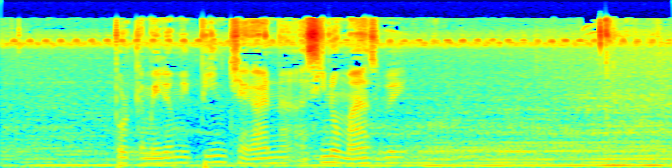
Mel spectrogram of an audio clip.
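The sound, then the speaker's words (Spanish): A heavy truck rumbles past, its low engine drone steady throughout while a man talks over it. “Por cierto, disculpen el ruido de camión, güey.”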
